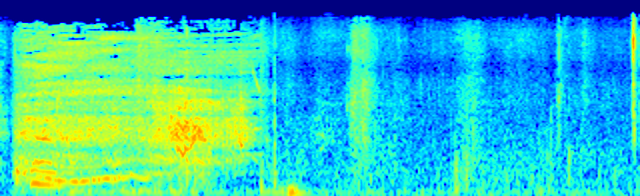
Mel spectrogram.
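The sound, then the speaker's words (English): A person walking outdoors beside a beech hedge wheezes, with a raspy, drawn-out breath lasting over a second, then quieter scattered footsteps. “Must remember to take a Lemsip when I get back in the house. You can hear me wheezing.”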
